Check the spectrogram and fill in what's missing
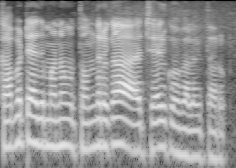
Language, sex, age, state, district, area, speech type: Telugu, male, 45-60, Andhra Pradesh, Chittoor, urban, spontaneous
